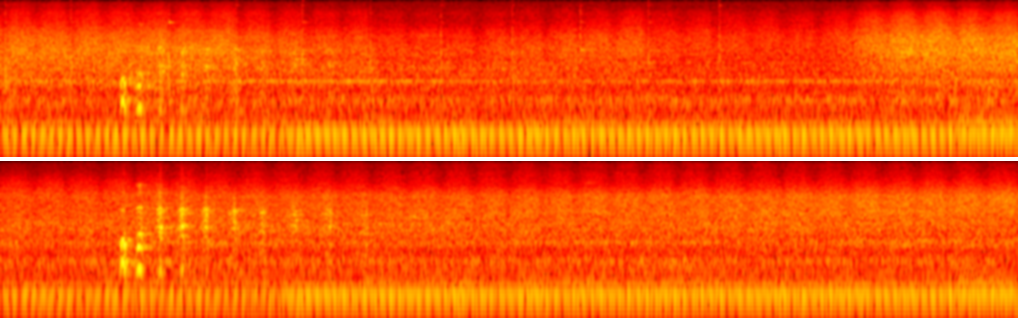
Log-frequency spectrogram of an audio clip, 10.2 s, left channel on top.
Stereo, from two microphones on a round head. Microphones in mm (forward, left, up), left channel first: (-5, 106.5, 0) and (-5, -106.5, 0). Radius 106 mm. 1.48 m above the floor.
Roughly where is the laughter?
Right.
